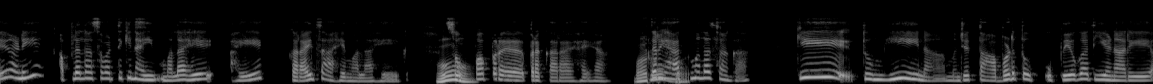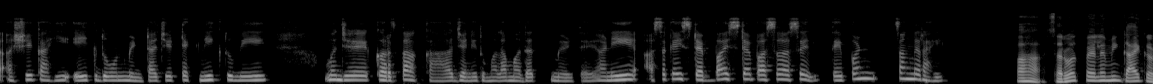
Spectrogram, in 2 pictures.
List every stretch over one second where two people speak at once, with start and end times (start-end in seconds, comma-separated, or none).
none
